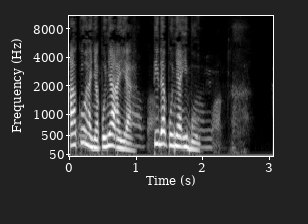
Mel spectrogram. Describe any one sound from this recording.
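A young woman speaks in a high, upset voice close by.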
